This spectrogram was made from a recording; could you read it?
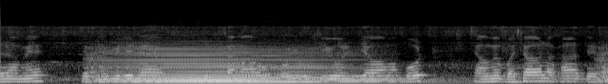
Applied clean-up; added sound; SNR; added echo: none; Bowed string instrument; -3 dB; reverberation time 0.3 s.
